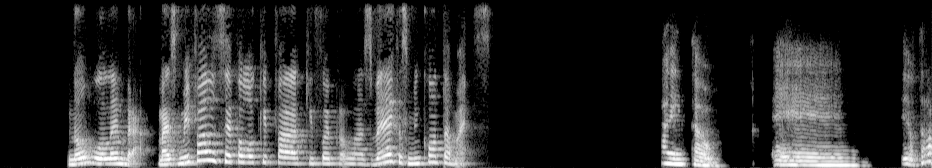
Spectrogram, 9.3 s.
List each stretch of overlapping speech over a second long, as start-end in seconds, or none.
none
